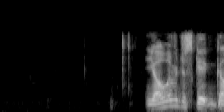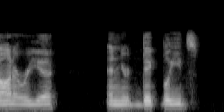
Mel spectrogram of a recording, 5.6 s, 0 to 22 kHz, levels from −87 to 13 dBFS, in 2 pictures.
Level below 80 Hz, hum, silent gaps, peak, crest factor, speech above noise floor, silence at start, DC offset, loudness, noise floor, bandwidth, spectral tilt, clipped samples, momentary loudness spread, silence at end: -66 dBFS; none; none; -2 dBFS; 20 dB; 65 dB; 1.55 s; under 0.1%; -20 LUFS; -85 dBFS; 7.8 kHz; -3 dB/octave; under 0.1%; 18 LU; 0.35 s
